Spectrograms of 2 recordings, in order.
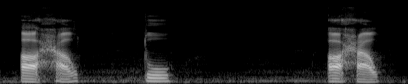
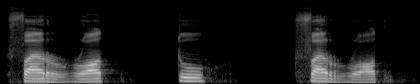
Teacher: طا کو موٹا پڑھیں گے تا کو باریک پڑھیں گے. طا کے موٹائی کو برقرار رکھتے ہوئے تا کو باریک پڑھیں گے اور طا میں ہم قلقلہ بھی نہیں کریں گے.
